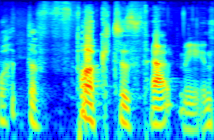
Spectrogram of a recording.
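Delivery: put-on panicked voice. Retelling his reaction to another player's instructions at game start, retelling own panic. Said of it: "I'm panicking".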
